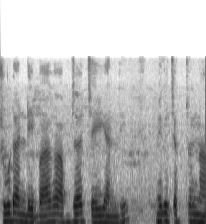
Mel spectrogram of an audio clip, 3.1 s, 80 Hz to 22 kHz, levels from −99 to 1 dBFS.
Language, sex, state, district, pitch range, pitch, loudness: Telugu, male, Andhra Pradesh, Annamaya, 120-140 Hz, 135 Hz, -15 LUFS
